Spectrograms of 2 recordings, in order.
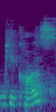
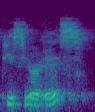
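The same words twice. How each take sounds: First: P C O S said as two syllables, pee-coz; P C O S as a word. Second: P C O S as four separate letters, pee-see-oh-ess; P C O S spelled out. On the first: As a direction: run C O S together as "coz" in P C O S. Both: Shown as a demonstration. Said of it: "different people pronounce it differently".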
